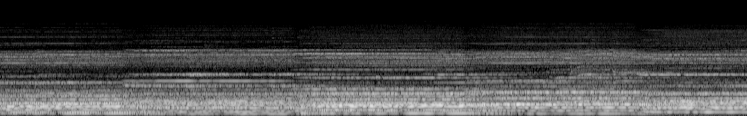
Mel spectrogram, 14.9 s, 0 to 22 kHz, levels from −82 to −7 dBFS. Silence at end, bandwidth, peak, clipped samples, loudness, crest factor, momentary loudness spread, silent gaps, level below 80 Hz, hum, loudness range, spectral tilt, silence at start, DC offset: 0 s; 9.4 kHz; -10 dBFS; under 0.1%; -25 LUFS; 14 dB; 5 LU; none; -64 dBFS; none; 4 LU; -7 dB/octave; 0 s; under 0.1%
